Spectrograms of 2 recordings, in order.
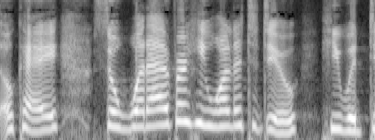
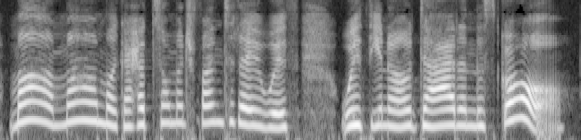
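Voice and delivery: put-on higher-pitched excited kid telling Mom; imitated child; 5 semitones higher than usual. Child comes home telling Mom about the day, imitated kid voice. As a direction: lightly play a child reporting on the day.

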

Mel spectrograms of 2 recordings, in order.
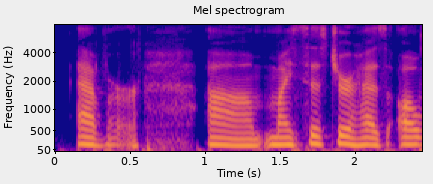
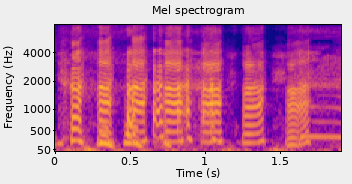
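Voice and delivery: bright rising laugh; a burst of loud laughter; 5 semitones higher, 5 dB louder than usual. Real, not acted. Laughing at misery joke.

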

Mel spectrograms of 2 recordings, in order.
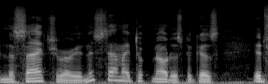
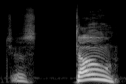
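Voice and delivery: higher-pitched, urgent plea; 8 semitones higher, 4 dB louder than usual. A narrator's reading. Man stops priest from opening the curtain, urgently. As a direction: cut in with urgency. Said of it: "he said urgently".

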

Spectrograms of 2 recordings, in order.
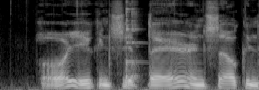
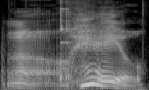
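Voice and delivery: weary, dismayed groan; 5 semitones higher than usual. A narrator's reading. Kid hearing about the water, groaned. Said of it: "he groaned".

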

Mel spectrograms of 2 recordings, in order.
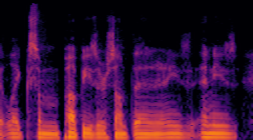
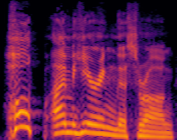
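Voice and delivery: high-pitched incredulous confrontation; mock outrage; 9 semitones higher than usual. Host confronting Beth about her hidden credit, mock outrage. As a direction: confront them in disbelief, pitch raised.

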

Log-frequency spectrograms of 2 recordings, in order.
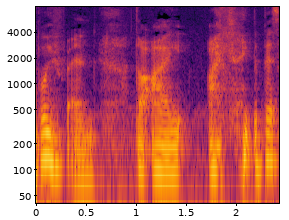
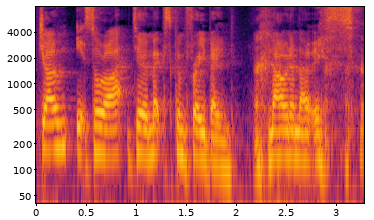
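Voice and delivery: bossy dinner lady; 5 semitones higher than usual. Retold or imitated. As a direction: hurry the kitchen staff along like a harried dinner lady. Dinner ladies voiced, bossy.

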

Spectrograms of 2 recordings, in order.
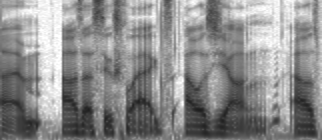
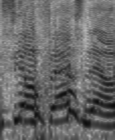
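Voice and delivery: teasing; 11 semitones higher, 4 dB louder than usual. Retold or imitated. Teasing classmate again.

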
